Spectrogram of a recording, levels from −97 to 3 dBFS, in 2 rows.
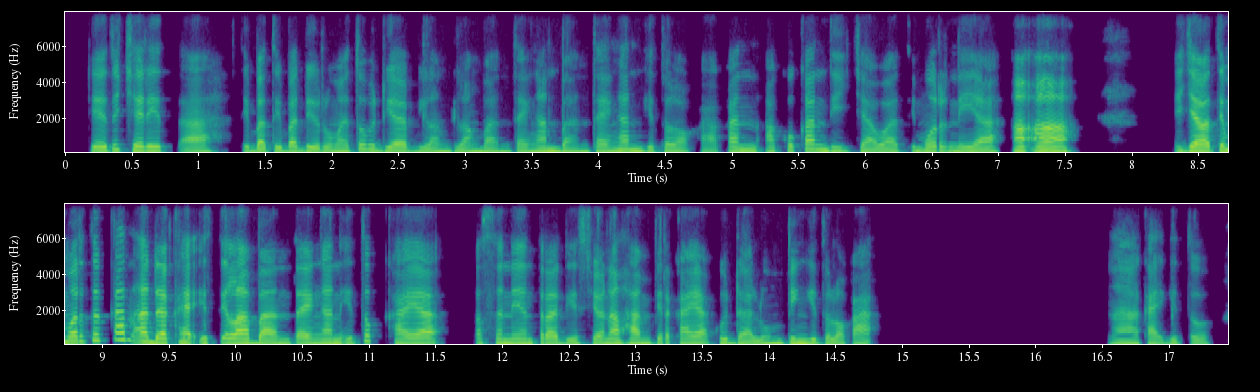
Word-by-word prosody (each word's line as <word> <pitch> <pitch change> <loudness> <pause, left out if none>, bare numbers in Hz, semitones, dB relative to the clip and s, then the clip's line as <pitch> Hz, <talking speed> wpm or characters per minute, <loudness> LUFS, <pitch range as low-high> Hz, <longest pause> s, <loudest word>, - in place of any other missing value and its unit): dia 210 - 0
itu 270 - -3
cerita 220 -5 -1 0.2
tiba-tiba 195 +1 0
di 215 -3 0
rumah 190 +1 -2
tuh 255 0 -3
dia 200 +1 +2
bilang-bilang, 185 0 -3
"Bantengan 190 +3 -2
bantengan," 200 +8 -1
gitu, 195 0 -5
loh, 175 -2 -3
Kak. 170 0 -10
Kan, 235 0 -2
aku 215 +3 -5
kan 260 -1 0
di 190 -4 -4
Jawa 180 0 -3
Timur 215 +4 -2
nih 195 0 -2
ya 180 0 +2
heeh, 230 0 +6 0.8
di 215 - -5
Jawa 210 -1 +6
Timur 260 +4 +3
tuh 340 +4 0
kan 390 +2 +4
ada 240 -2 +6
kayak 240 -1 0
istilah 230 -1 +4
bantengan, 205 +3 +2
itu 225 +7 -4
kayak 215 -3 +1 0.2
kesenian 215 -1 -1
tradisional 195 0 0
hampir 195 +1 0
kayak 195 -2 -1
kuda 180 -5 -1
lumping 185 +5 0
gitu, 195 -1 -2
loh, 180 -2 -3
Kak. 190 +6 -3 1.7
Nah, 175 0 -1
kayak 180 -2 -3
gitu. 165 -2 -7
205 Hz, 160 wpm, -21 LUFS, 185-225 Hz, 1.7 s, heeh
